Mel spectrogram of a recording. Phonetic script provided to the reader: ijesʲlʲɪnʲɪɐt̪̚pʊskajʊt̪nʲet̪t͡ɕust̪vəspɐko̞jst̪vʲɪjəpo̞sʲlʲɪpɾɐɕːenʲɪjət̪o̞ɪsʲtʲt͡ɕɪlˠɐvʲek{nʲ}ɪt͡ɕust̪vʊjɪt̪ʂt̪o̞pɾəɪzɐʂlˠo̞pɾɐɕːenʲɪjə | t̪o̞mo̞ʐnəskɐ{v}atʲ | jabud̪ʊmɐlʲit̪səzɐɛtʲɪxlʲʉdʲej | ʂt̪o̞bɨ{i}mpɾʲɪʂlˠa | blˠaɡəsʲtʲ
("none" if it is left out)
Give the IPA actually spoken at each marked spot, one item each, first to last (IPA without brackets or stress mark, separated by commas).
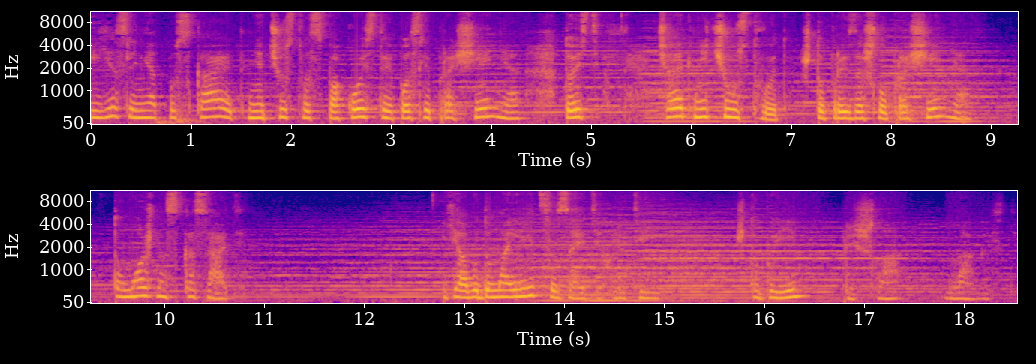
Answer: nʲ, z, i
